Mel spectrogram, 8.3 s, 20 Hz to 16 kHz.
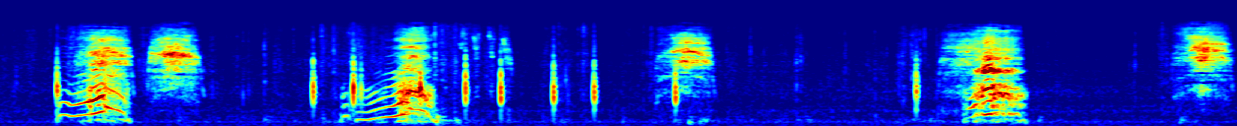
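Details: In the Eifel on 3 May 2014, a Eurasian eagle-owl alternates sharp, rising squealed notes with breathy hiss bursts, interspersed with small clicks and taps, in an otherwise quiet setting.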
